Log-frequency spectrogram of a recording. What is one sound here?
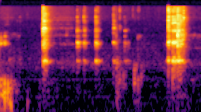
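A woman sips noisily through a straw.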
